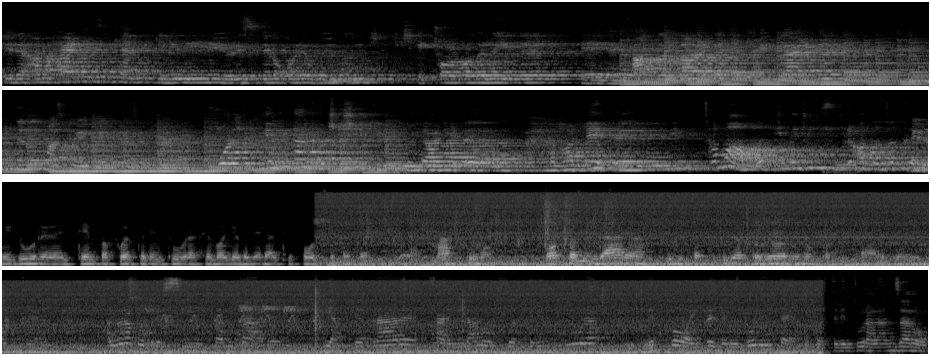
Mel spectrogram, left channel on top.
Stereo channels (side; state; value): both; different; correlation 0.01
